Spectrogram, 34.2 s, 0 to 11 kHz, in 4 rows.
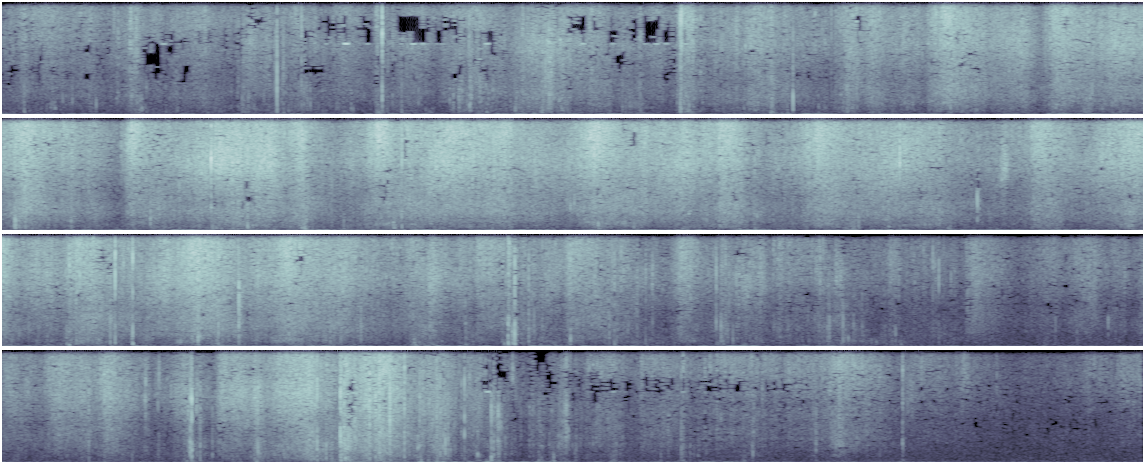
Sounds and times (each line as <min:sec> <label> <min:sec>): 0:00.0 birds 0:23.9
0:00.0 walk 0:32.9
